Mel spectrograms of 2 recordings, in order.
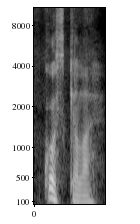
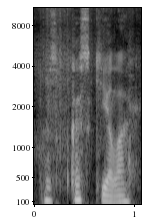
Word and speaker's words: Koskela: Сейчас я нахожусь около хутора Коскела. Коскела, если по-фински. Первое ударение, хотя я всегда назвал Каскела.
